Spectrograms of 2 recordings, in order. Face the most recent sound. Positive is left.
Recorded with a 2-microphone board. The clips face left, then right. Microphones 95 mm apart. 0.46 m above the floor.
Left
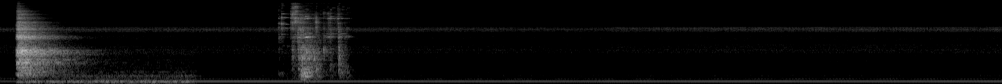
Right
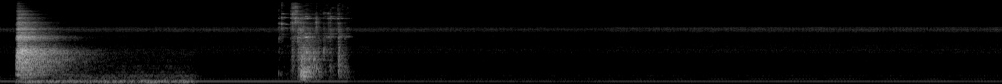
turn(degrees=-55)  # may be behind; listen again after turning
